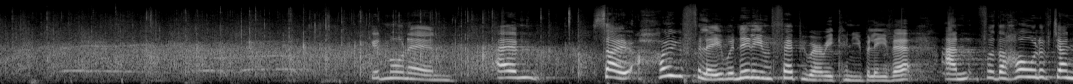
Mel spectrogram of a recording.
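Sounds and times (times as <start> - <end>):
audience applause welcoming a speaker: 0.0 - 6.0
speech: 3.7 - 10.7.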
